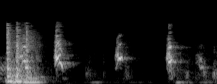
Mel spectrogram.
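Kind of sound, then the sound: animal, dog barking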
